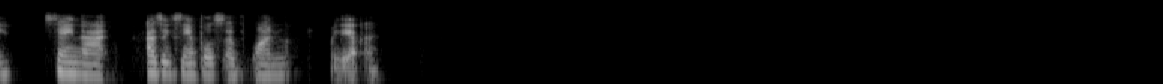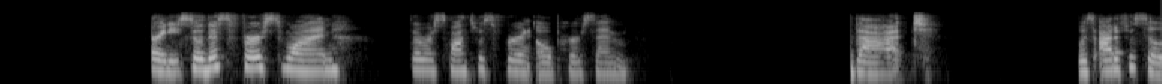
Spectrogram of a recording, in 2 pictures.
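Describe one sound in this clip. A young woman speaks calmly through a microphone on an online call, with pauses.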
